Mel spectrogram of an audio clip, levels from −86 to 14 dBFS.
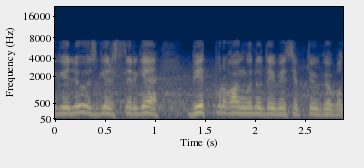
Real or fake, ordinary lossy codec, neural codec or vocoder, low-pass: real; none; none; 7.2 kHz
